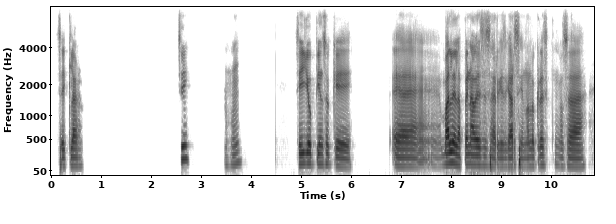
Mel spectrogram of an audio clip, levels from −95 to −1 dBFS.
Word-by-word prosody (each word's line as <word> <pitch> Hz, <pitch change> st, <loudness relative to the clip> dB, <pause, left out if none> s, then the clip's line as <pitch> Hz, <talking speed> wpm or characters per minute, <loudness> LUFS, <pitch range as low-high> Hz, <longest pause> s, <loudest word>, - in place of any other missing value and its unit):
Sí, 110 Hz, -, -3 dB
claro. 115 Hz, 0 st, -3 dB, 1.9 s
Sí, 195 Hz, +1 st, -2 dB, 0.7 s
ujú. 130 Hz, +5 st, -12 dB, 1.1 s
Sí, 135 Hz, +1 st, +2 dB
yo 140 Hz, -1 st, +2 dB
pienso 135 Hz, -1 st, -3 dB
que, 105 Hz, -4 st, -1 dB, 0.8 s
eh, 110 Hz, 0 st, -1 dB
vale 135 Hz, +3 st, +7 dB
la 120 Hz, -, +2 dB
pena 130 Hz, -1 st, +2 dB
a -, -, +5 dB
veces 120 Hz, -1 st, 0 dB
arriesgarse, 110 Hz, 0 st, -1 dB
¿no 105 Hz, +1 st, -6 dB
lo 115 Hz, -1 st, -4 dB
crees? 125 Hz, +1 st, -5 dB, 0.2 s
O 110 Hz, -, -9 dB
sea, 110 Hz, 0 st, 0 dB
115 Hz, 110 wpm, -24 LUFS, 110-130 Hz, 1.9 s, vale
